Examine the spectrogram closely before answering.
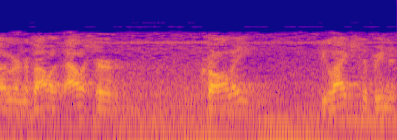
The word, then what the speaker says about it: Crowley: learned about was aliser Crawley he likes to BR have his name pronounced Crowley to rhyme with holy and uh these satanists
